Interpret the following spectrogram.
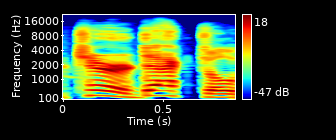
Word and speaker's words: pterodactyl: And do you know why you can't hear a pterodactyl go to the bathroom? That's because the P is silent.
